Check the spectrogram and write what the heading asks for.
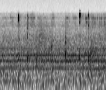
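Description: Near silence: faint room tone with a few soft, sharp clicks at a computer as drawing tools are switched and ink is erased.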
